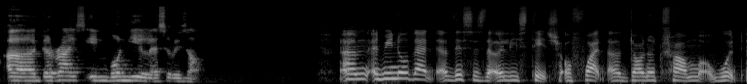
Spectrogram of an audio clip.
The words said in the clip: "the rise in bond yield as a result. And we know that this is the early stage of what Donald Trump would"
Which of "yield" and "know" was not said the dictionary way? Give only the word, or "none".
yield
